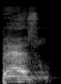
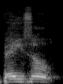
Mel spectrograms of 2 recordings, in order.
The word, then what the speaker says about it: basil: In some other countries, they pronounce it basil. But here in America, we pronounce it basil.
